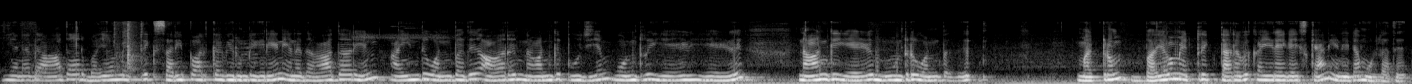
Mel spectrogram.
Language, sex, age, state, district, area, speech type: Tamil, female, 18-30, Tamil Nadu, Vellore, urban, read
